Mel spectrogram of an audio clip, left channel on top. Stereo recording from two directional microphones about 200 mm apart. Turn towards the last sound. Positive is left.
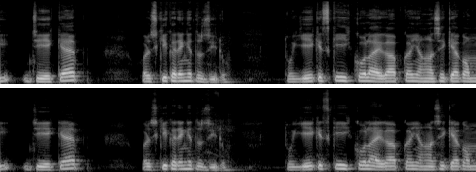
turn(degrees=50)  # may be behind; listen again after turning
